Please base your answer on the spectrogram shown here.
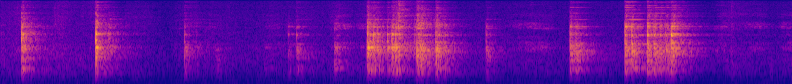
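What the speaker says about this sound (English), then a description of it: "Now I'm just going to use my serrated knife here, and I'm going to cut a piece off" A serrated knife saws through a loaf of homemade cheese bread in a series of crisp, scraping strokes, loud and close with short pauses between them, and no voices.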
